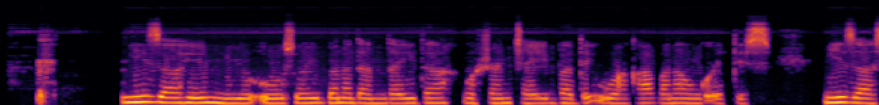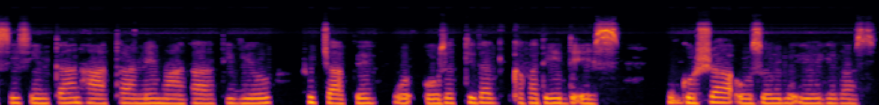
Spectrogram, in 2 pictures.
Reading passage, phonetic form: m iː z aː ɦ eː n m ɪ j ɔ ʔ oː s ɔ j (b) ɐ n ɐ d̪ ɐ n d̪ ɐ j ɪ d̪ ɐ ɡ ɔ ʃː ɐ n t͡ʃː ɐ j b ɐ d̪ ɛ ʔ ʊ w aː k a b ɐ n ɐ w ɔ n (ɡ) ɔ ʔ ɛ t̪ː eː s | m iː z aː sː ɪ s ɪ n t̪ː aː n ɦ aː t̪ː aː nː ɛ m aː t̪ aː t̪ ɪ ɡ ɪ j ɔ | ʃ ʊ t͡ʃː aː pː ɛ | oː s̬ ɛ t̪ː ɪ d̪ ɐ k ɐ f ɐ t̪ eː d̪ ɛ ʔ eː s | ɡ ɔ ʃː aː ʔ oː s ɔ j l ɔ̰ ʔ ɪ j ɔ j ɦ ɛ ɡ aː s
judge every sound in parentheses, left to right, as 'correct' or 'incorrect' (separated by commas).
correct, correct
